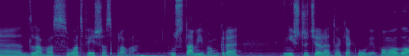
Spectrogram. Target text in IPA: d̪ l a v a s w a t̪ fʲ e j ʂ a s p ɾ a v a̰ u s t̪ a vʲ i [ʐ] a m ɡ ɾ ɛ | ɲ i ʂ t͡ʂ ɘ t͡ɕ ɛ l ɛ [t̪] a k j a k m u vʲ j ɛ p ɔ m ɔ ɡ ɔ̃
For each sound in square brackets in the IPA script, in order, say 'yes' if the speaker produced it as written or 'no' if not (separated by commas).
no, yes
